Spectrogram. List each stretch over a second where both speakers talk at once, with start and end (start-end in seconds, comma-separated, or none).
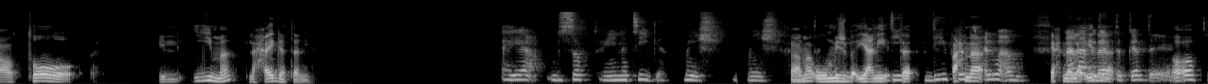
7.9-9.9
